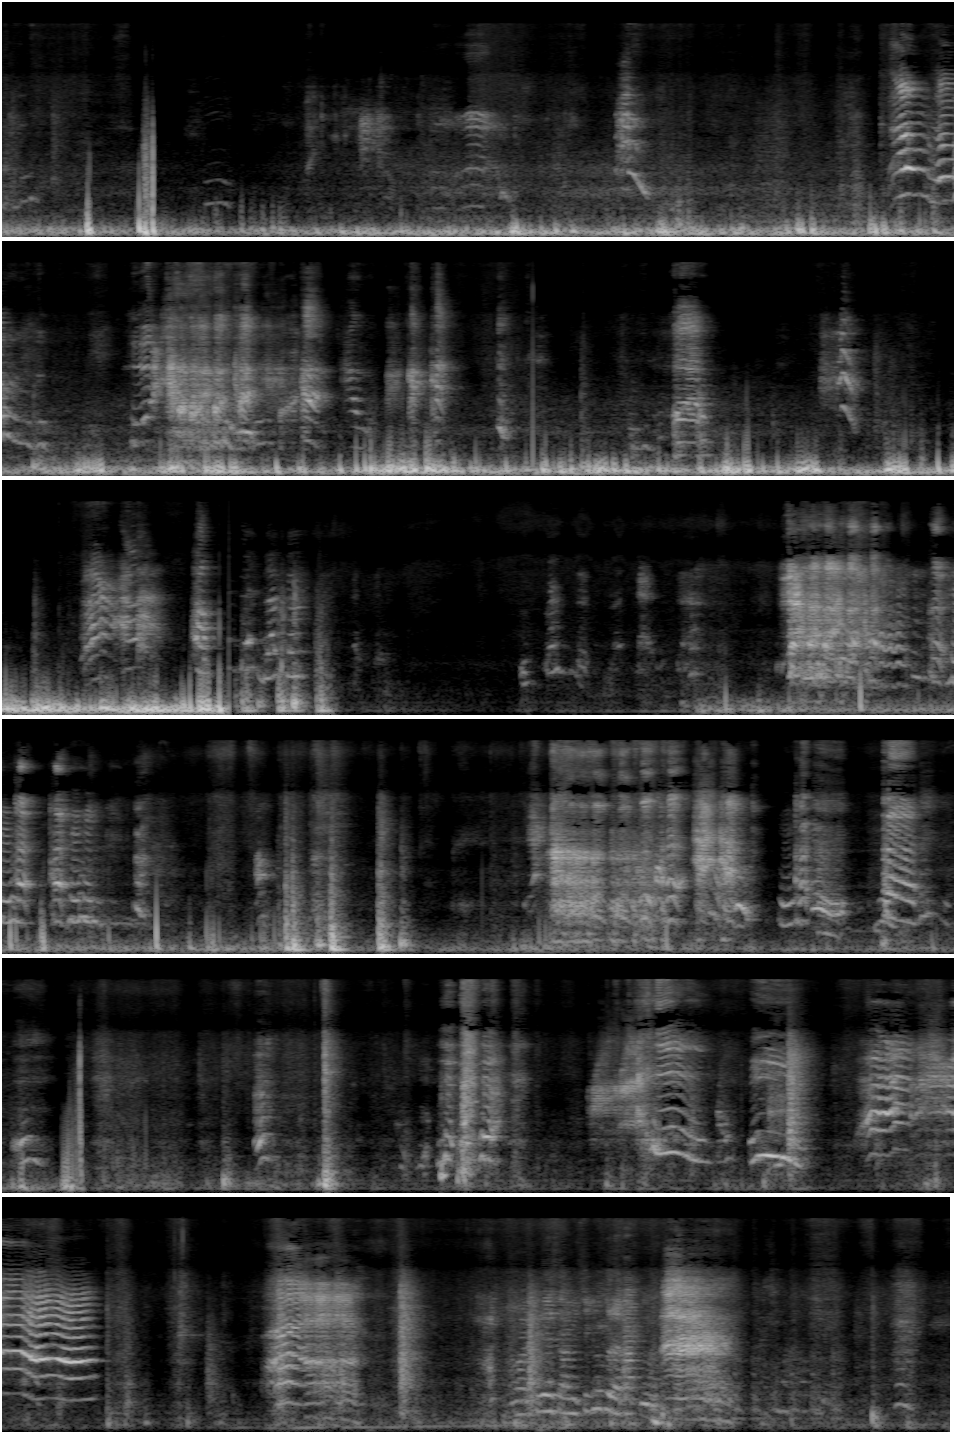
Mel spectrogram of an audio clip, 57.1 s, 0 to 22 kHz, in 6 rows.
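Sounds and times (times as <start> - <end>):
toddlers laughing and babbling: 0.0 - 15.1, 15.7 - 18.7, 19.8 - 23.0, 24.1 - 32.2, 33.0 - 39.8, 41.9 - 51.6, 54.1 - 57.0
bumping and handling rumble: 0.0 - 22.4
baby laughing: 10.8 - 14.6, 26.8 - 30.1, 33.8 - 38.0, 42.2 - 43.3.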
